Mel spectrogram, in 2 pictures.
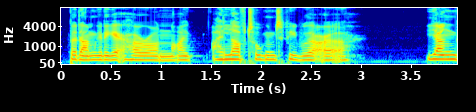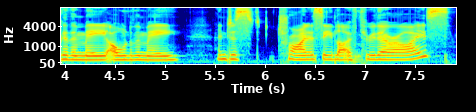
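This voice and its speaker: This podcast host, a young Englishwoman, chats on her own in a rambling, self-deprecating way. Her medium-pitched voice is smooth and flat at normal speed, with a dry, studio-quality recording made indoors in a hot, humid region.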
